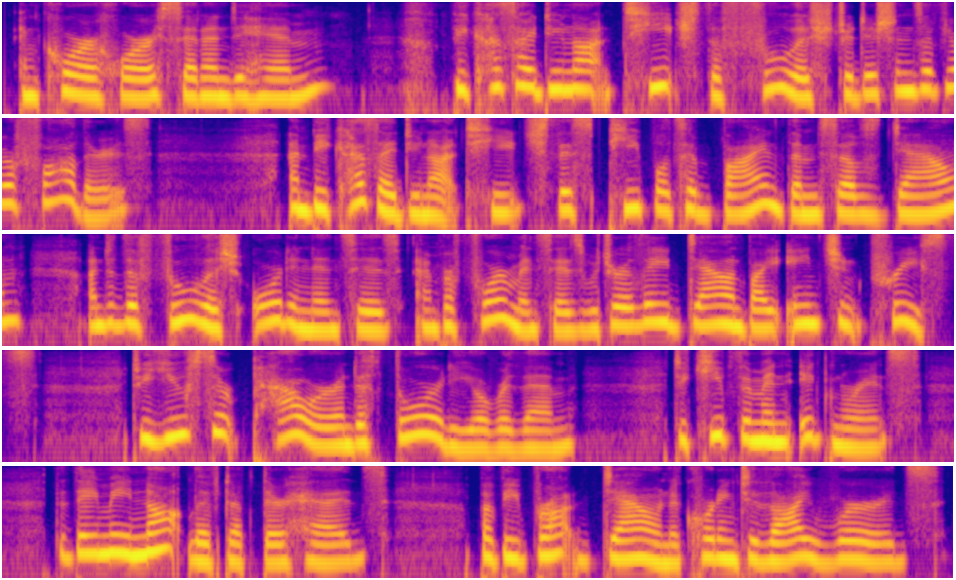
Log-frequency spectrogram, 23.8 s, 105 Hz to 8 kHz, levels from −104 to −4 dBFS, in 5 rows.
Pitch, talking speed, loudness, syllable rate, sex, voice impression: 230 Hz, 175 wpm, -17 LUFS, 5.2 syllables/s, female, feminine, adult-like, tensed, powerful, bright, soft, slightly raspy, intellectual, calm, friendly, slightly reassuring, elegant, lively, kind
